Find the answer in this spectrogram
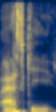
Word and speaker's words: ASCII: But, oh, ASCII.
